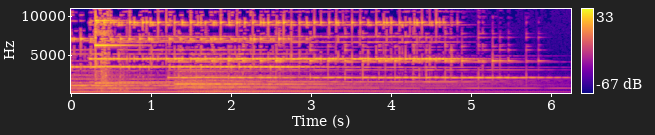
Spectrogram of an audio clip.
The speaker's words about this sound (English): It was with great astonishment and with a strange, inexplicable dread that as he looked he saw the bell begin to swing. It swung so softly in the outset that it scarcely made a sound, but soon it rang loudly, and so did every bell in the house.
